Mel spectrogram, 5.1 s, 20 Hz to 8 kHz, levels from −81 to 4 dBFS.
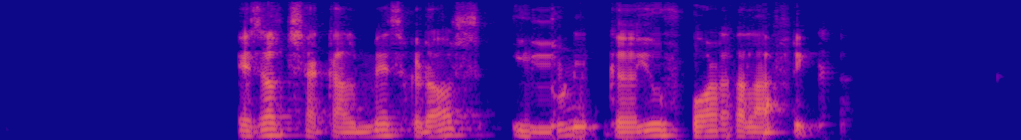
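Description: From 2.64 s to 4.82 s, just after "el xacal més gros", the speech breaks up with repeated packet loss, giving a robotic sound. About 19 gaps open in quick succession, the longest 90 ms, and each is bridged by stretching the last good sound, so roughly a third of that stretch is synthetic fill. The result is choppy, with pieces of syllables missing. The call path's band limit holds throughout, with nothing above 8 kHz, consistent with a G.722 codec.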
